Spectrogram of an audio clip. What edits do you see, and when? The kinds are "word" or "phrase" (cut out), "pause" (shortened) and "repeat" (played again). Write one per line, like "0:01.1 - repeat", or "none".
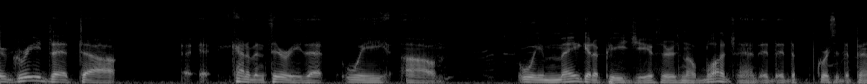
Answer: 0:07.3 - word
0:07.7 - repeat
